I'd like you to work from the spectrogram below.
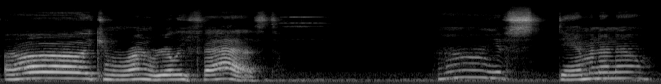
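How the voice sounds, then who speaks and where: A woman's voice: high-pitched, extremely slow, a little hiss or hum. Woman game streamer, chatty let's-play commentary, echoey room. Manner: chatty, reacting aloud and reading on-screen text.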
